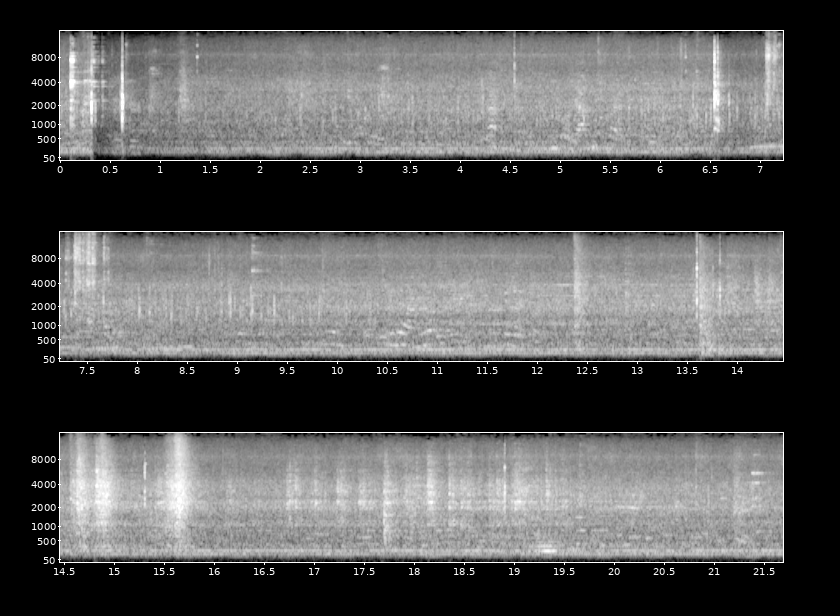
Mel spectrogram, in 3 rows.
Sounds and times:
Speech: 0.4s - 1.0s, 2.1s - 6.3s, 6.9s - 12.3s, 16.9s - 21.6s.

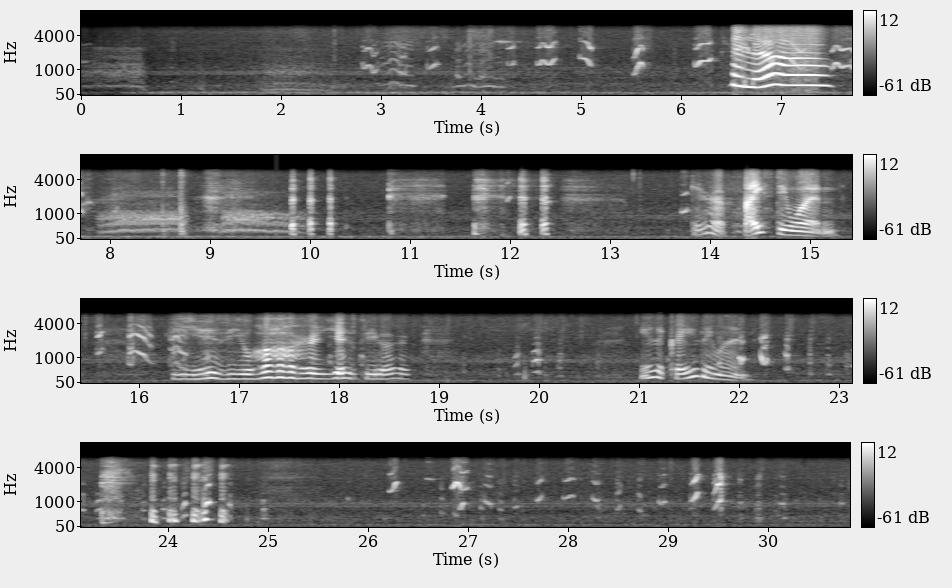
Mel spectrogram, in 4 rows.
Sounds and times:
Speech: 6.5s - 7.5s, 13.8s - 15.3s, 16.4s - 18.7s, 21.0s - 22.1s
Dog: 15.6s - 16.6s.

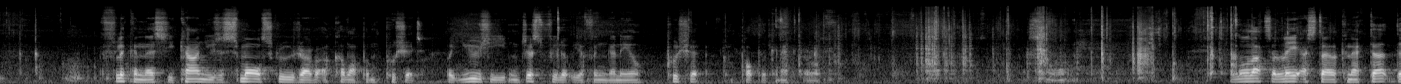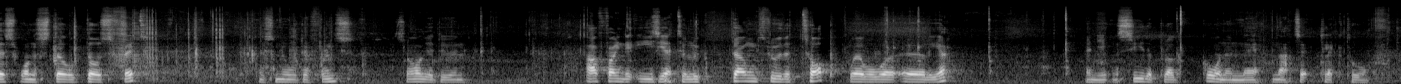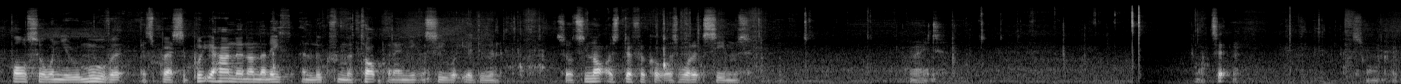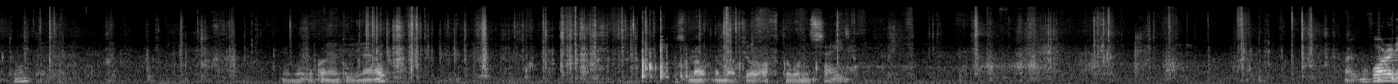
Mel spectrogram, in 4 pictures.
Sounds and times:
Speech: 1.0s - 8.4s, 10.3s - 10.9s, 12.3s - 15.6s, 16.6s - 18.8s, 19.9s - 23.6s, 24.8s - 35.6s, 37.1s - 37.6s, 40.0s - 40.5s, 41.5s - 42.5s, 44.8s - 46.1s, 48.8s - 50.6s, 55.5s - 56.0s.

